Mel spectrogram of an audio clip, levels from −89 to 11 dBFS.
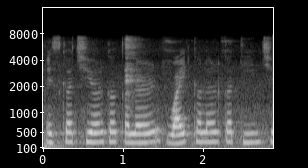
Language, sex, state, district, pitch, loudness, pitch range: Hindi, female, Arunachal Pradesh, Papum Pare, 245 Hz, -15 LUFS, 235-250 Hz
